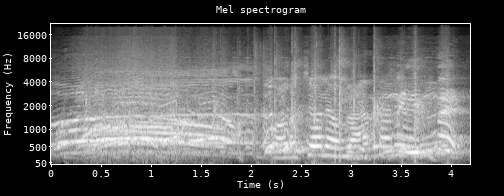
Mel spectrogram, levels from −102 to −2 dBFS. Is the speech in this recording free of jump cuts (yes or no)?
yes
